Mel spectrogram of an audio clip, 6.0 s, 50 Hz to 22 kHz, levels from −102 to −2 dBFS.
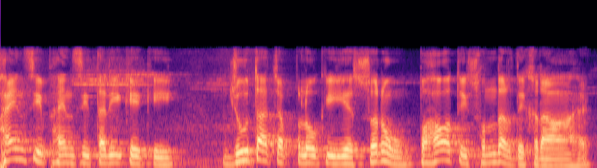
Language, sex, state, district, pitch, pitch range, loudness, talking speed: Hindi, male, Uttar Pradesh, Saharanpur, 145 Hz, 130-170 Hz, -15 LUFS, 150 wpm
